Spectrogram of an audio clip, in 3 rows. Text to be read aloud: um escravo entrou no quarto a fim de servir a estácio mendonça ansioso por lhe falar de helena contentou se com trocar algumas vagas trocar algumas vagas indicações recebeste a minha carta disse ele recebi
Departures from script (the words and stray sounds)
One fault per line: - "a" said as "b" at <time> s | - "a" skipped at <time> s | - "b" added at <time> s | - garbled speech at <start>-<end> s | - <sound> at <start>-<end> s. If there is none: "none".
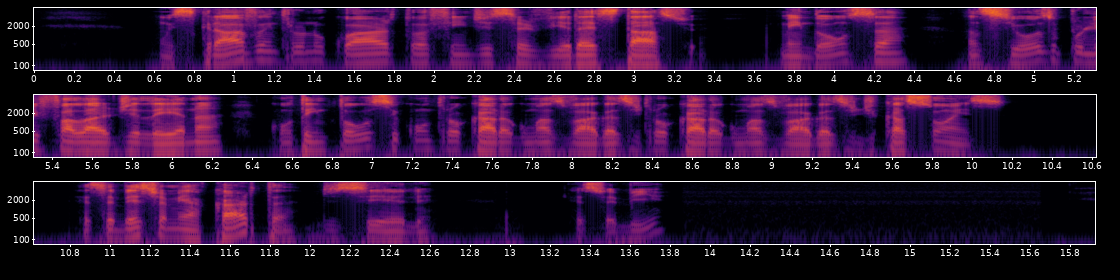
none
